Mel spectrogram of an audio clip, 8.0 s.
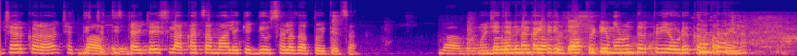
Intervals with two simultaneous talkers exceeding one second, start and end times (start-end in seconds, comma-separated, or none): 4.8-6.5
